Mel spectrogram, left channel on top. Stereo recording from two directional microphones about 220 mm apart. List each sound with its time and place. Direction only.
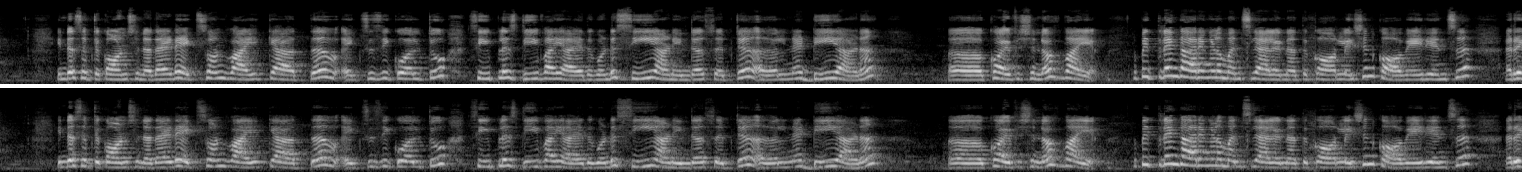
0.5 s a woman's voice: 45° left (ahead or behind)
